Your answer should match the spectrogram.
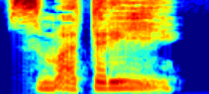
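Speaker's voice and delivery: short imperious command; commanding god. A narrator's reading. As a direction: order it like a god. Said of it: "приказал Бог".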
